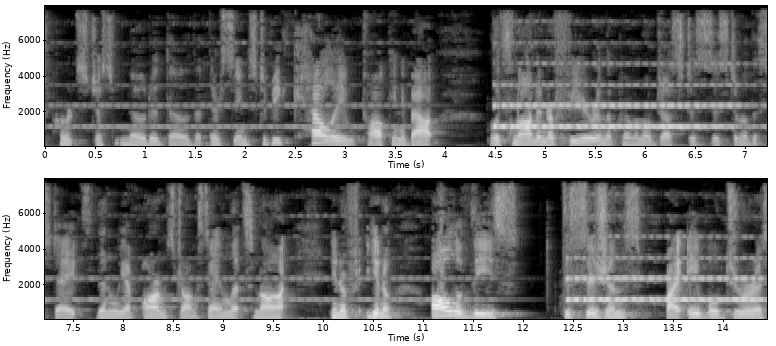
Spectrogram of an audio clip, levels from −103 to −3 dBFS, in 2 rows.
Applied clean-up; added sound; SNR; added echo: classical method log-MMSE.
